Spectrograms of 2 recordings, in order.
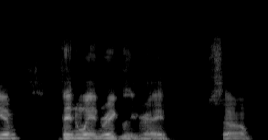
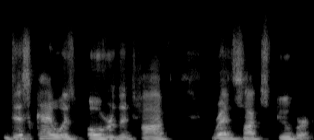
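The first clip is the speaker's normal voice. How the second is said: usual speaking voice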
